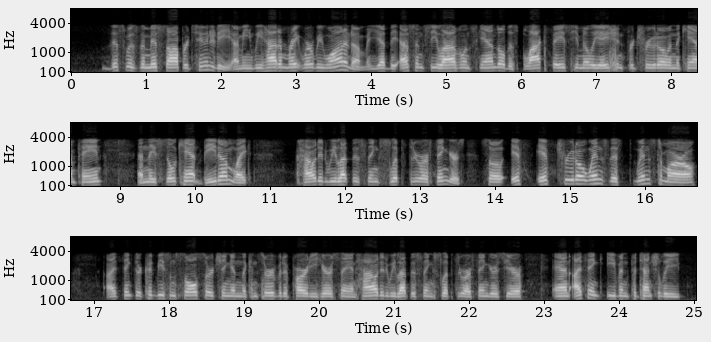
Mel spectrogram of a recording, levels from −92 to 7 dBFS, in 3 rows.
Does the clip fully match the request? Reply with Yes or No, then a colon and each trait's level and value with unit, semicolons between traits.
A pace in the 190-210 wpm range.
Yes: average, 200 wpm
